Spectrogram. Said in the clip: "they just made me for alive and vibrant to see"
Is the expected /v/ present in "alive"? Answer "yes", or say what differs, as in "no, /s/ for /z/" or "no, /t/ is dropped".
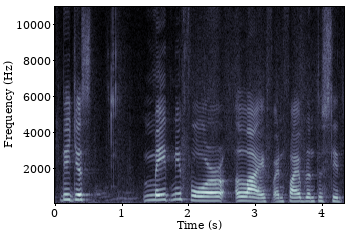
no, /f/ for /v/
